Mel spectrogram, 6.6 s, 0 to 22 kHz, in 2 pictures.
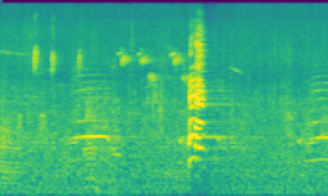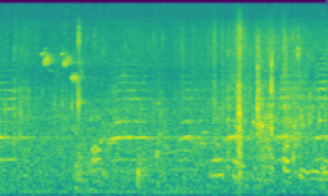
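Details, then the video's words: A Whooper swan staying several weeks in 2020 at Attenborough Nature Reserve. It gives honking calls, including one sudden loud harsh burst near the middle, among softer nasal notes and faint high chirps from other birds. "Whooper swan"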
